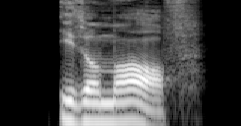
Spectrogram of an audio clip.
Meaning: isomorphic
- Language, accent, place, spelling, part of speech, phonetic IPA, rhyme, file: German, Germany, Berlin, isomorph, adjective, [ˌizoˈmɔʁf], -ɔʁf, De-isomorph.ogg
